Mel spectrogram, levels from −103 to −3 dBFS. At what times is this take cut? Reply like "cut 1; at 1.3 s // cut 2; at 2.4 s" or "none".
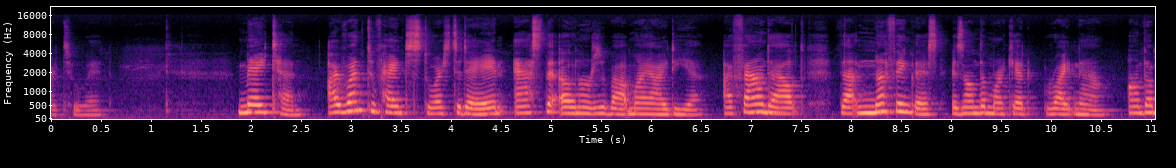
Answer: cut 1; at 3.3 s // cut 2; at 8.6 s

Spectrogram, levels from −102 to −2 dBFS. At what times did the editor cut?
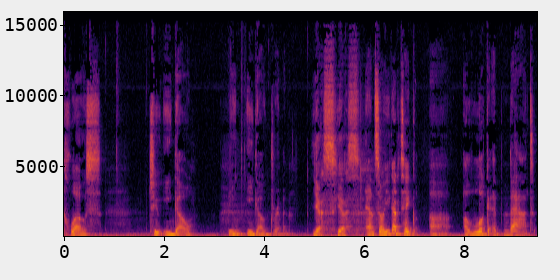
none

